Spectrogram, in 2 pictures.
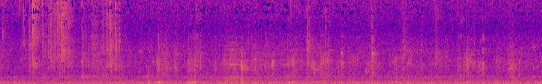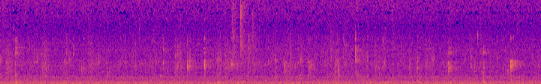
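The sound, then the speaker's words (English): Chewing of a Whatchamacallit candy bar with chocolate, peanut-flavored crisps and caramel, with repeated crisp crackles and wet munching that continue steadily throughout, no one speaking. “The protein flavor, but it has the same shape and texture and crunch,”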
